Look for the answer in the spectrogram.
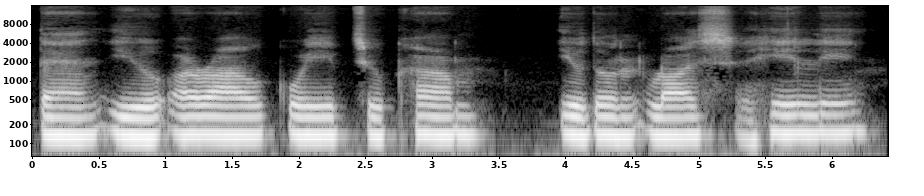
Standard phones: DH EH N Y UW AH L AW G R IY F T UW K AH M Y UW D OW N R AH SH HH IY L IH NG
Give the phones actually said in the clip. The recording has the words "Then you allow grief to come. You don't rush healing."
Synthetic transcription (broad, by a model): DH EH N Y UW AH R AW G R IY P T UW K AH M Y UW D OW N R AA S HH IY L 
